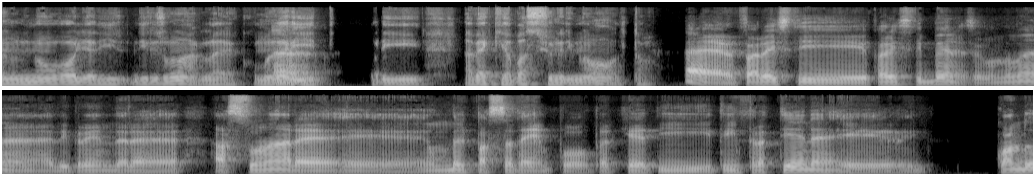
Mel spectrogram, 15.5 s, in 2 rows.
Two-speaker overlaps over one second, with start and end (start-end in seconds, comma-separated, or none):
none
